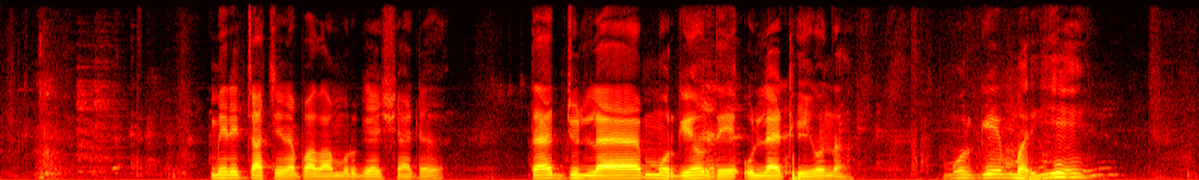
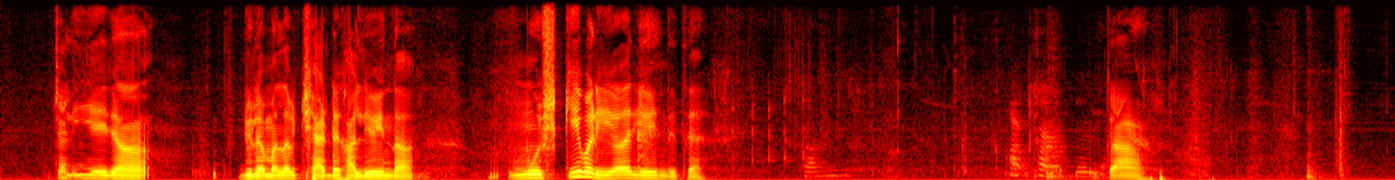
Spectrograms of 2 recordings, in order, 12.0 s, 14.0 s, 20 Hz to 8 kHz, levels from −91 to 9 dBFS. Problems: constant background noise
